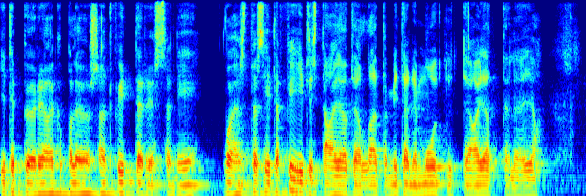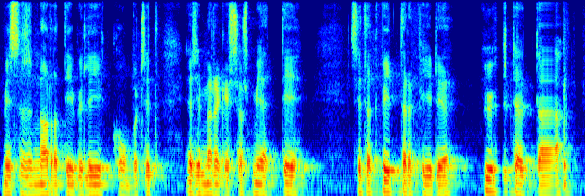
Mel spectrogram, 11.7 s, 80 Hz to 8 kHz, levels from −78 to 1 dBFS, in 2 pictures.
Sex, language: male, Finnish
